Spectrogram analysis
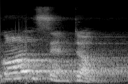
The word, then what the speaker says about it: call center: Call is a word and also center is also separate word. But when you merge them together, it has a special meaning, that is call center. So stress is on first syllable, that is ka.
